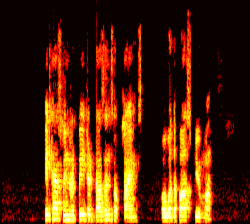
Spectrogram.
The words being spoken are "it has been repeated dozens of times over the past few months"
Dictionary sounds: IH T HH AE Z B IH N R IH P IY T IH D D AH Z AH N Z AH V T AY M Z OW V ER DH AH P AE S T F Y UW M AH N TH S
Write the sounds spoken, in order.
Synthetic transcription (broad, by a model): IH T HH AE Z B IH N R IH P IY T IH D D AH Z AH N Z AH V T AY M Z OW V ER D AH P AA S T F Y UW M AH N T S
